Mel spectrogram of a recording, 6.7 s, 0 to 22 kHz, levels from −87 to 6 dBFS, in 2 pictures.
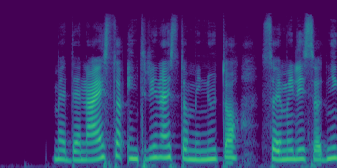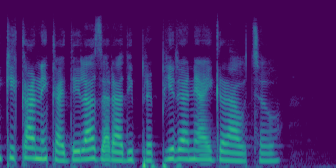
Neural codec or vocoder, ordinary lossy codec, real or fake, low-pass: autoencoder, 48 kHz, 128 numbers a frame, DAC-VAE, trained on Japanese speech; MP3, 96 kbps; fake; 19.8 kHz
